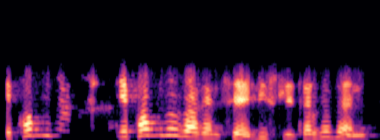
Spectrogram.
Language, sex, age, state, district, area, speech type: Bodo, female, 30-45, Assam, Kokrajhar, rural, conversation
